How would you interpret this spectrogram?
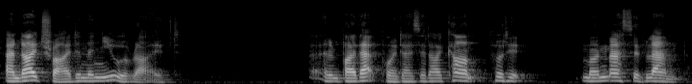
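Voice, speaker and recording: Slow, halting, wistful storyteller. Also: male voice, fairly high pitch, a bit bright. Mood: rueful amusement. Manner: hesitant, halting. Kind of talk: monologue in audio drama.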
